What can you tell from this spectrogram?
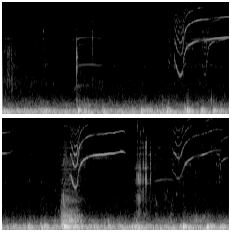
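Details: Short-finned pilot whales, recorded underwater while freediving off the Kona Coast of Hawaii, give bright, swooping whistles that dip then rise over a deep underwater rumble.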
